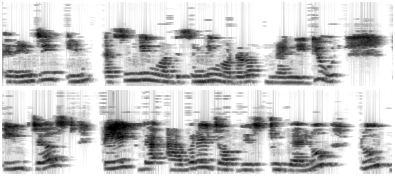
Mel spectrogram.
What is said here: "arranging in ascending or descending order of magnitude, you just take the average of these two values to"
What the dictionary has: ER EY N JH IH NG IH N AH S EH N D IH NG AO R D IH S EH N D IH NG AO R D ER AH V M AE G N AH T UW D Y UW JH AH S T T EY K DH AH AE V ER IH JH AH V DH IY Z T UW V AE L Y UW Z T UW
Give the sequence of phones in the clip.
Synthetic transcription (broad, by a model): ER EY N JH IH NG IH N AH S EH N D IH NG AO R D IH S EH N D IH NG AO R D ER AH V M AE G N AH T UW D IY JH AH S T T EY K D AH AE V ER IH JH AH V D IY S T UW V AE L Y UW T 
